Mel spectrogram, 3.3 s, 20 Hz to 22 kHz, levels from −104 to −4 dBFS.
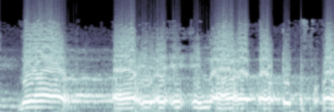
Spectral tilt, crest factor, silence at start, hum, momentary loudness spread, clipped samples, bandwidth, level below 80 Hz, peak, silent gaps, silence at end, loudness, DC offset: -4.5 dB/octave; 4 dB; 0 s; none; 5 LU; 9%; 17 kHz; -32 dBFS; 0 dBFS; none; 0 s; -4 LUFS; under 0.1%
